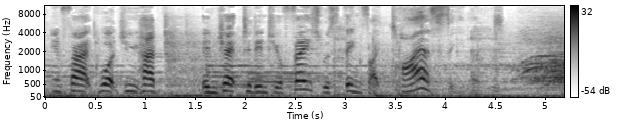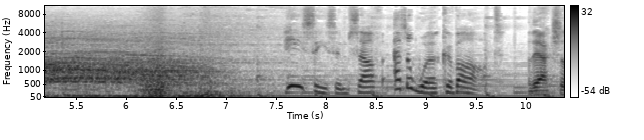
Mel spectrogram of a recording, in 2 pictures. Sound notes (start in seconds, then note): 6.0 gasps from audience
